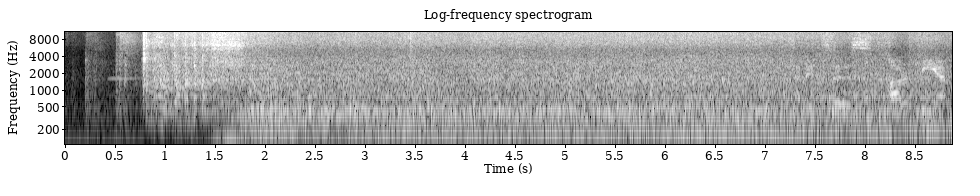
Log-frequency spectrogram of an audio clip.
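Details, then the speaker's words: Truck with barely two-year-old battery (12.4 V, 680 A, tested good) started during a battery analyzer cranking test: short brisk crank catches within a second and settles into steady even running; tester reports cranking normal. "And it says cranking was normal, so I guess I will go again and push that OK."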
